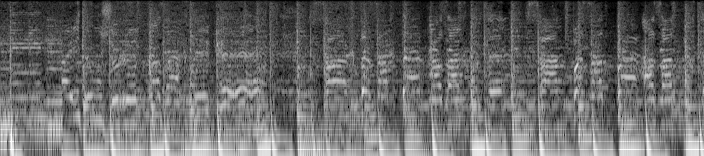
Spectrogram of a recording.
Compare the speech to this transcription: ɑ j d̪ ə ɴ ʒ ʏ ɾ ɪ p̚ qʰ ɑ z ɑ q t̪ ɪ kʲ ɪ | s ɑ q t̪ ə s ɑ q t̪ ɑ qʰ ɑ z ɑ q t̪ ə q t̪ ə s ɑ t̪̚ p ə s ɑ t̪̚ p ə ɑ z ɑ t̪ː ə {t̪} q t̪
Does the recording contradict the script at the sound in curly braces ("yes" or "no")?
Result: yes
